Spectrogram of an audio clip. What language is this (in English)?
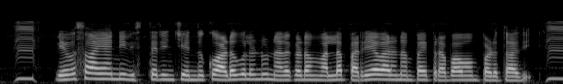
Telugu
